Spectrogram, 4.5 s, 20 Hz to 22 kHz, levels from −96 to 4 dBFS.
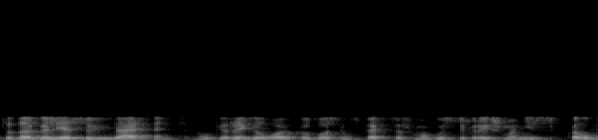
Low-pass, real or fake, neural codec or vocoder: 3.6 kHz; real; none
